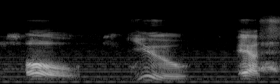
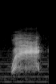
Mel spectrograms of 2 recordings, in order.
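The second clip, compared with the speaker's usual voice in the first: one loud, low quack; duck quack; 4 semitones lower, 7 dB louder than usual. Shown as a demonstration. Teacher naming the duck, quacking loudly. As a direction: give a single punchy duck quack. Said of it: "Goes the duck".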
